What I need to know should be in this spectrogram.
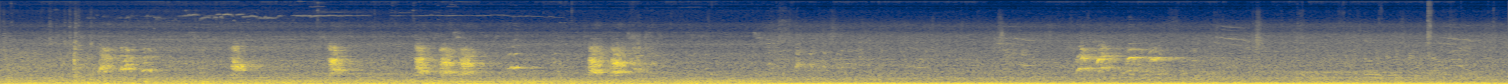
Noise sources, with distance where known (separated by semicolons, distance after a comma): dog barking or whining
